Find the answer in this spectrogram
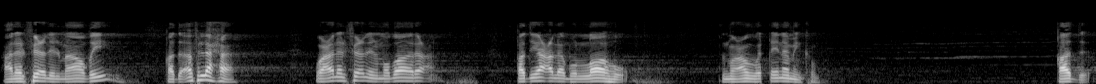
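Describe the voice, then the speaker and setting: A man's voice: mid-range voice, in a large hall, highs cut off. A male teacher giving a classroom grammar lesson, quizzing pupils and repeating their answers.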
